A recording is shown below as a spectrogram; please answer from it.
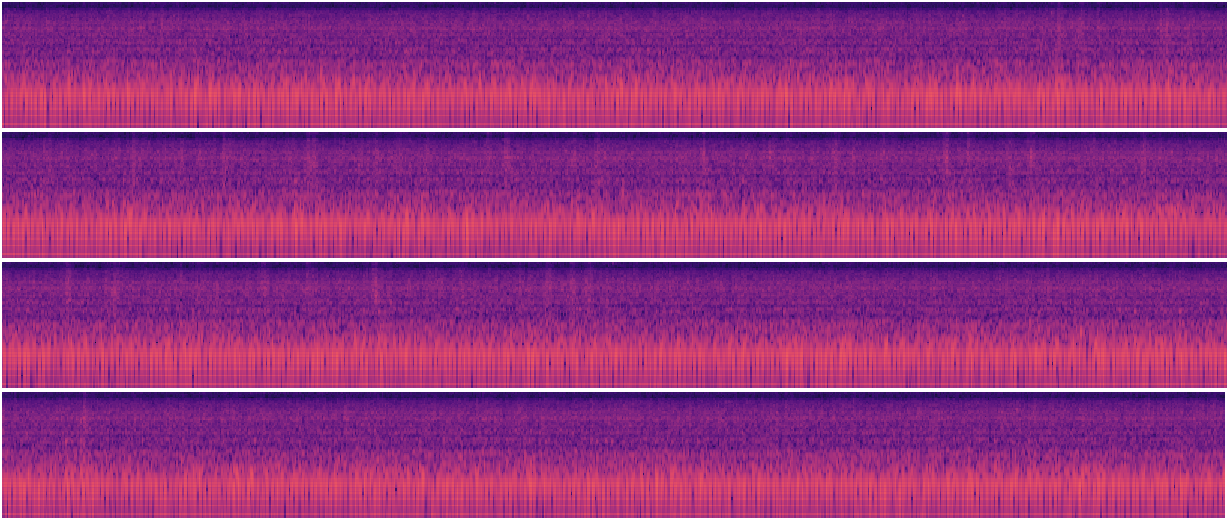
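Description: Metal lathe running with a steady, even hum from its motor and drive, turning down a small workpiece as the carriage advances under power feed. It runs smooth and consistent, with no change in pitch.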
